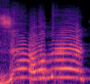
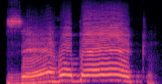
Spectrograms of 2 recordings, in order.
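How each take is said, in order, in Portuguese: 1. O nome é chamado em tom ríspido. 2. O nome é chamado em tom mais firme. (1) "tem que correr" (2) "opa, tá estreitando"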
